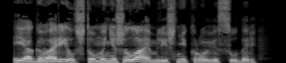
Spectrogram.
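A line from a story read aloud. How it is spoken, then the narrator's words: Suddenly harsh dry tone. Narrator (Russian): произнес господин Мобрин неожиданно жестким и сухим тоном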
